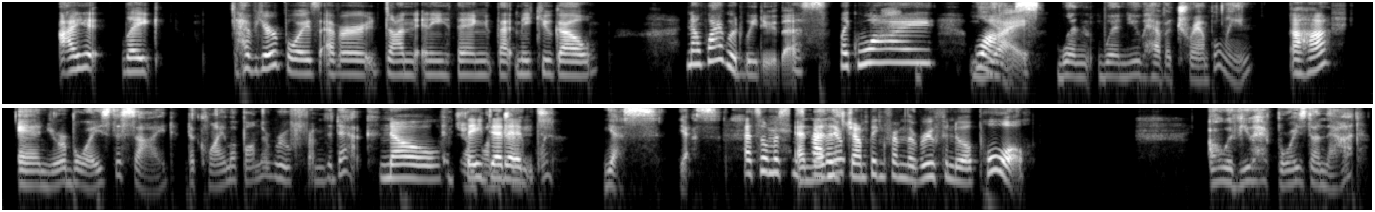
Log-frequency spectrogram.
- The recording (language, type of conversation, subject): English, unstructured, What laughs carried you through hard times, and how do you lift others?
- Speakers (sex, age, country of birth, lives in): female, 30-34, United States, United States; female, 60-64, United States, United States
- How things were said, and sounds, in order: other noise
